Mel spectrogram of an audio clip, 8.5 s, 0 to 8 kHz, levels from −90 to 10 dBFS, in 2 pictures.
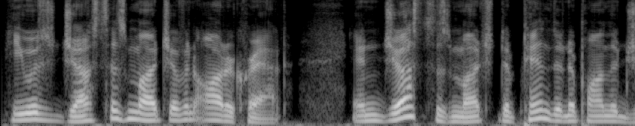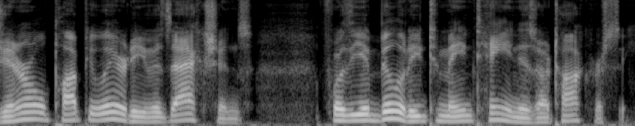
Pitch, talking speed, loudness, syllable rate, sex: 125 Hz, 190 wpm, -18 LUFS, 6.1 syllables/s, male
